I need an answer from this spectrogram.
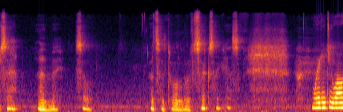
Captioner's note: laughing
